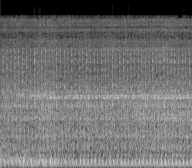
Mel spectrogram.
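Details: Yamaha NMAX scooter at idle after slider cover and drive side were reworked: fast, steady ticking about three per second, unchanged with the drive side stripped, pointing to top-end wear.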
